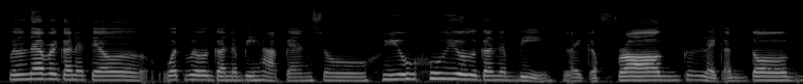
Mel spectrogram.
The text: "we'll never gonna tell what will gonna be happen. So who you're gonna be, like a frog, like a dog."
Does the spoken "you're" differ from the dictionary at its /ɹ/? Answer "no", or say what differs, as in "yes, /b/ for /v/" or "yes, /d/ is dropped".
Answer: yes, /l/ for /ɹ/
